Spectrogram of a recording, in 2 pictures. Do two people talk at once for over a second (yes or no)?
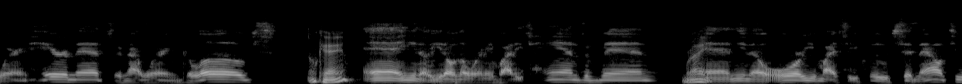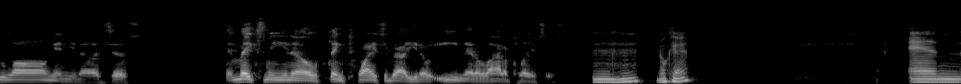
no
